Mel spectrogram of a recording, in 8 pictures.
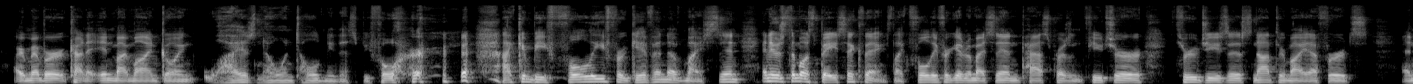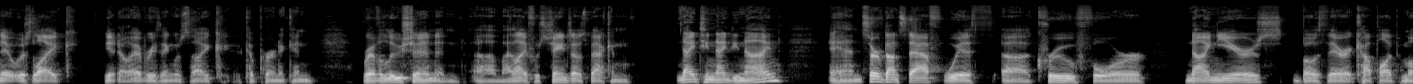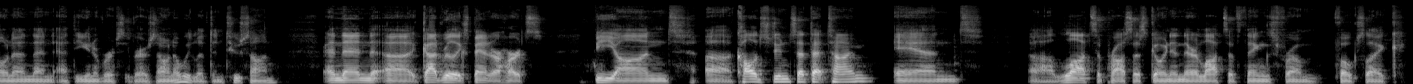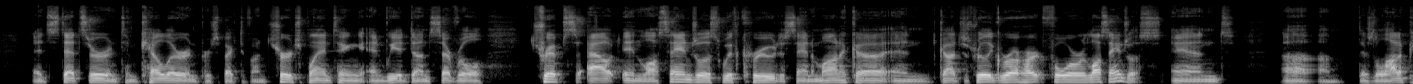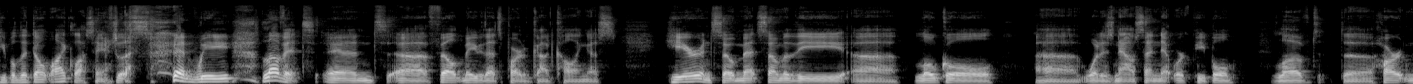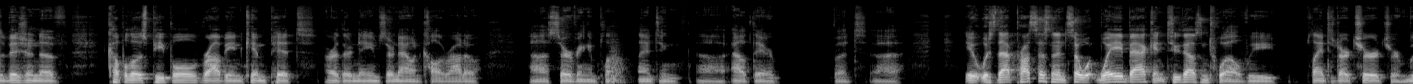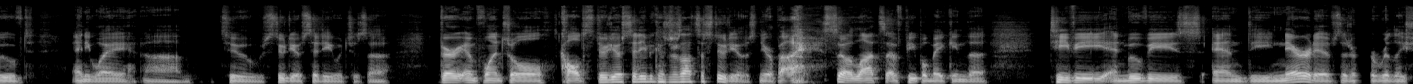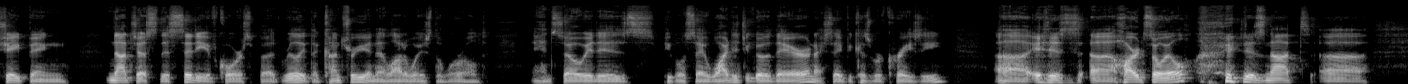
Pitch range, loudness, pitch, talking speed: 75-100 Hz, -21 LUFS, 85 Hz, 175 wpm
